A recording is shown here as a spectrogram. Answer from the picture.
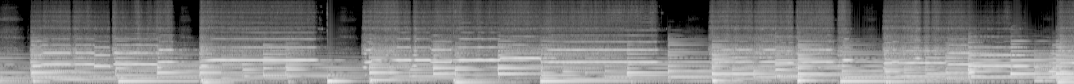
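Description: Instrumental background music: a flute-like melody moving note to note over low sustained bass notes.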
